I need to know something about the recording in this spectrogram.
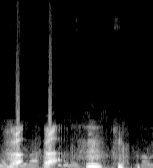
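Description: A person's voice making several short, sharp vocal sounds in quick succession, with a brief pitched sound near the middle.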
